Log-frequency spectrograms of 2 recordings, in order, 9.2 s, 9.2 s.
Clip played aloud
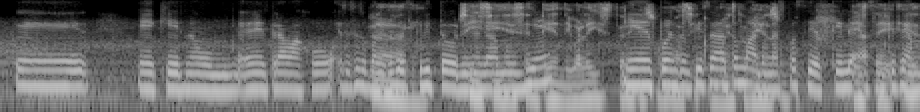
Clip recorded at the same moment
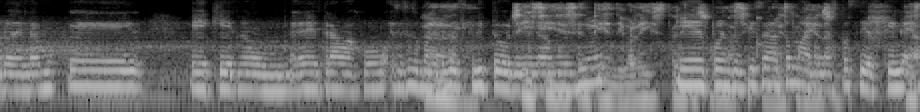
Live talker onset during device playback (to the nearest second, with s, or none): none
